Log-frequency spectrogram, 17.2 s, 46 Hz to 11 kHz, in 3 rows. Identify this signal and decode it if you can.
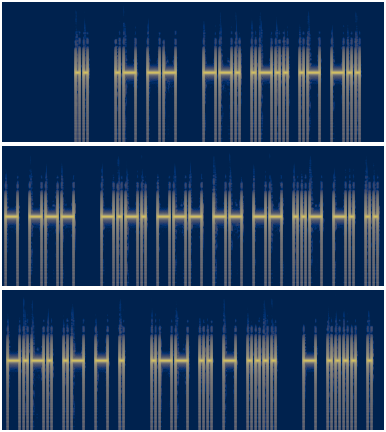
Morse code, heard as a keyed tone, about 19 wpm, 700 Hz. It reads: I AM GLAD TO COMMUNICATE WITH THE
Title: Sentences from Top 1300 Words 20wpm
